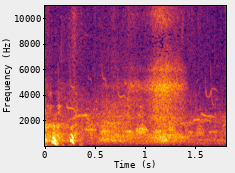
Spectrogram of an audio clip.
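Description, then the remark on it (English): Lottie, an ageing female dog, puffs and pants quietly: two short, sharp huffs in quick succession, followed by a soft, steady breathy hiss. No one speaks. “Lottie's puffing and panting as well because she's getting a bit older, and she seems to be more puffing and panting, but she still keeps going, don't she?”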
